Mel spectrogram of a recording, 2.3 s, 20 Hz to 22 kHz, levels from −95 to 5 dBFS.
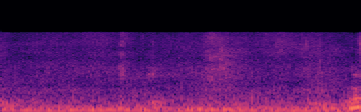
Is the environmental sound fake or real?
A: fake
